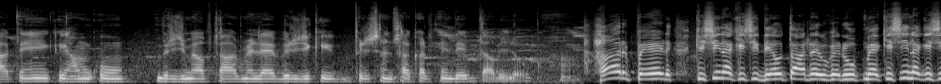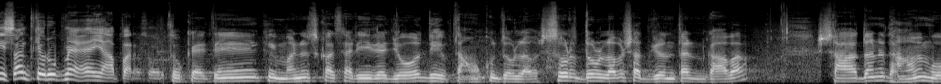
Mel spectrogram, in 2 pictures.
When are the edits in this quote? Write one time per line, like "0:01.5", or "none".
0:05.8
0:10.9

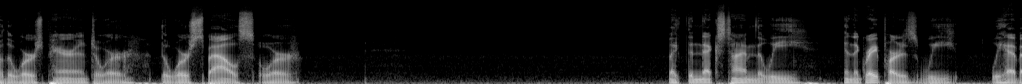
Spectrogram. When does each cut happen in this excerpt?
none

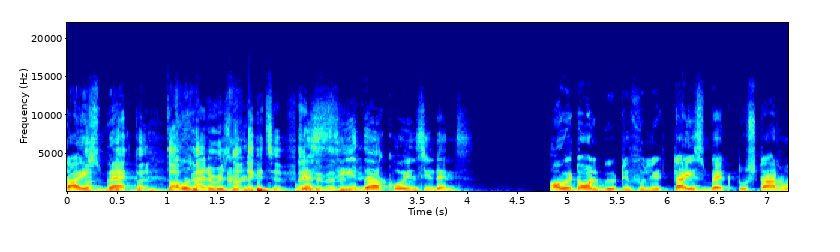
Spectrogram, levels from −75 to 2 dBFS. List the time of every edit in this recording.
0:02.3

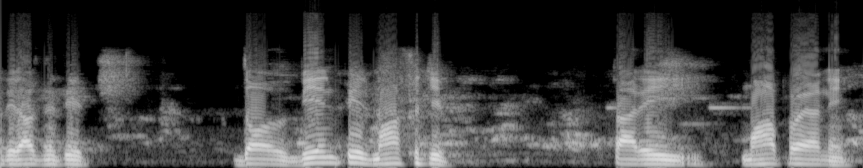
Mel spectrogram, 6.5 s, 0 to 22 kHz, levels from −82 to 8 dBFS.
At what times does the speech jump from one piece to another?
none

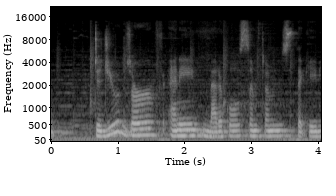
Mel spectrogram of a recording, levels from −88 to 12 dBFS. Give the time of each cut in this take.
none

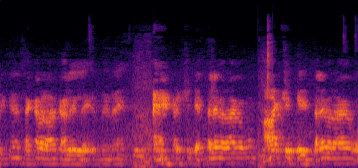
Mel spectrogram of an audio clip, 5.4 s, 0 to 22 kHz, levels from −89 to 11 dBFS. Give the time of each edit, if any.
0:01.9
0:03.8

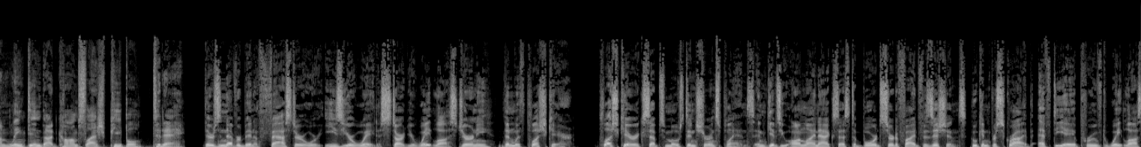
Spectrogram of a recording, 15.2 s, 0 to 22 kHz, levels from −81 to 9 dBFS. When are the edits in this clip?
none

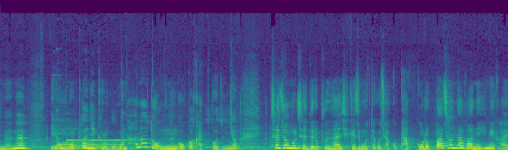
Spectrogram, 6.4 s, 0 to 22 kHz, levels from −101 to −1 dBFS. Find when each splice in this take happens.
none

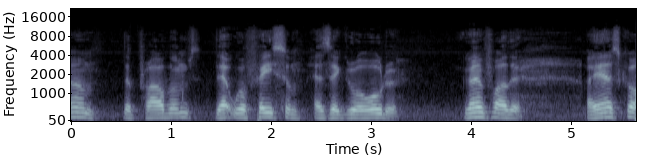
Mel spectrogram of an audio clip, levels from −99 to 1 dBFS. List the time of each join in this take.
0:03.1

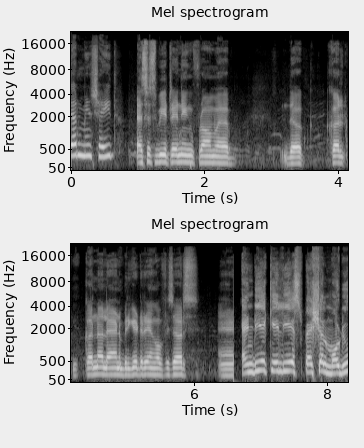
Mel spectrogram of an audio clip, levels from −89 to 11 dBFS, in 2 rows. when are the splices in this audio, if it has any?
0:00.9
0:06.6

